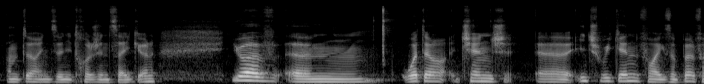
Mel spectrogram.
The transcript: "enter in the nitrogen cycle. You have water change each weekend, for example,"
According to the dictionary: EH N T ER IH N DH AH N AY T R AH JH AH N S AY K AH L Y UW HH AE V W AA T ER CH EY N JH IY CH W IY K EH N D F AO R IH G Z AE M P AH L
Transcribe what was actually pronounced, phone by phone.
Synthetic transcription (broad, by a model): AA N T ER IH N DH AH N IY T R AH ZH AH N S AY K AH L Y UW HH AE V W AA T ER CH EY N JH IY CH W IY K EH N D F AO R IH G Z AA P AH L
